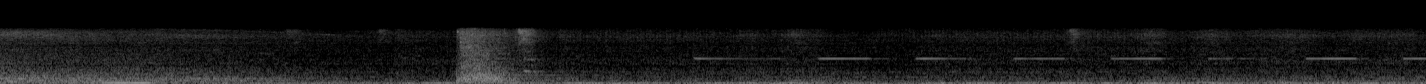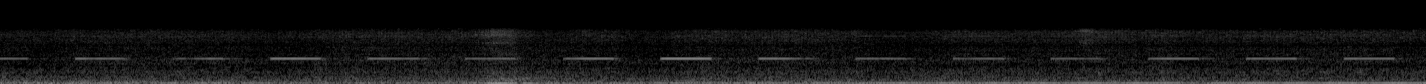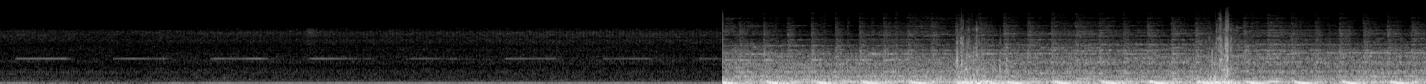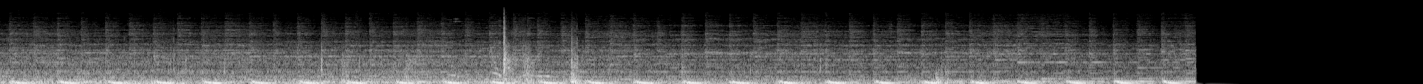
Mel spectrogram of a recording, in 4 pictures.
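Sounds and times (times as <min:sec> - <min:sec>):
low engine rumble: 0:00.0 - 0:54.8
reversing alarm beeping: 0:06.9 - 0:53.7.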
